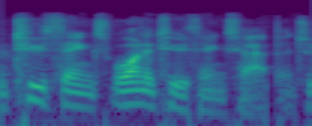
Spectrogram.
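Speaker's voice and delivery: usual speaking voice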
